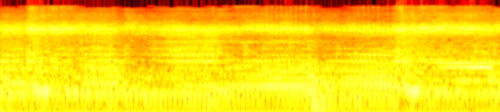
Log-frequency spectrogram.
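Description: Dubstep music: an electronic beat with sustained synth notes, no singing.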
